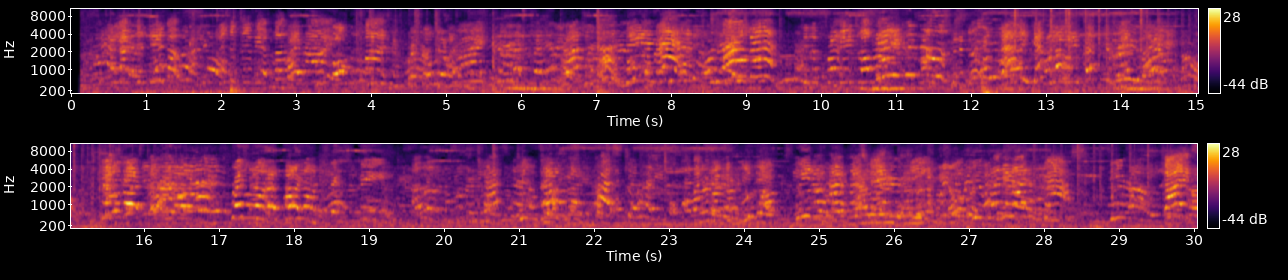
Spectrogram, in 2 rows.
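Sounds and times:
children talking and calling out: 0.2 - 30.0
short low hum: 10.2 - 11.9.

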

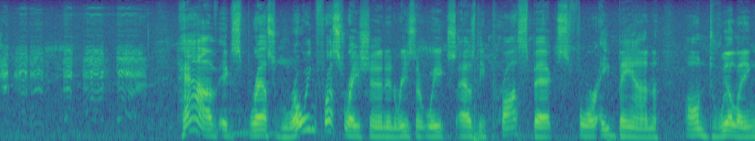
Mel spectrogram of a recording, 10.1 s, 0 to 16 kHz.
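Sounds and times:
high-pitched bird calls: 0.0 - 2.0.

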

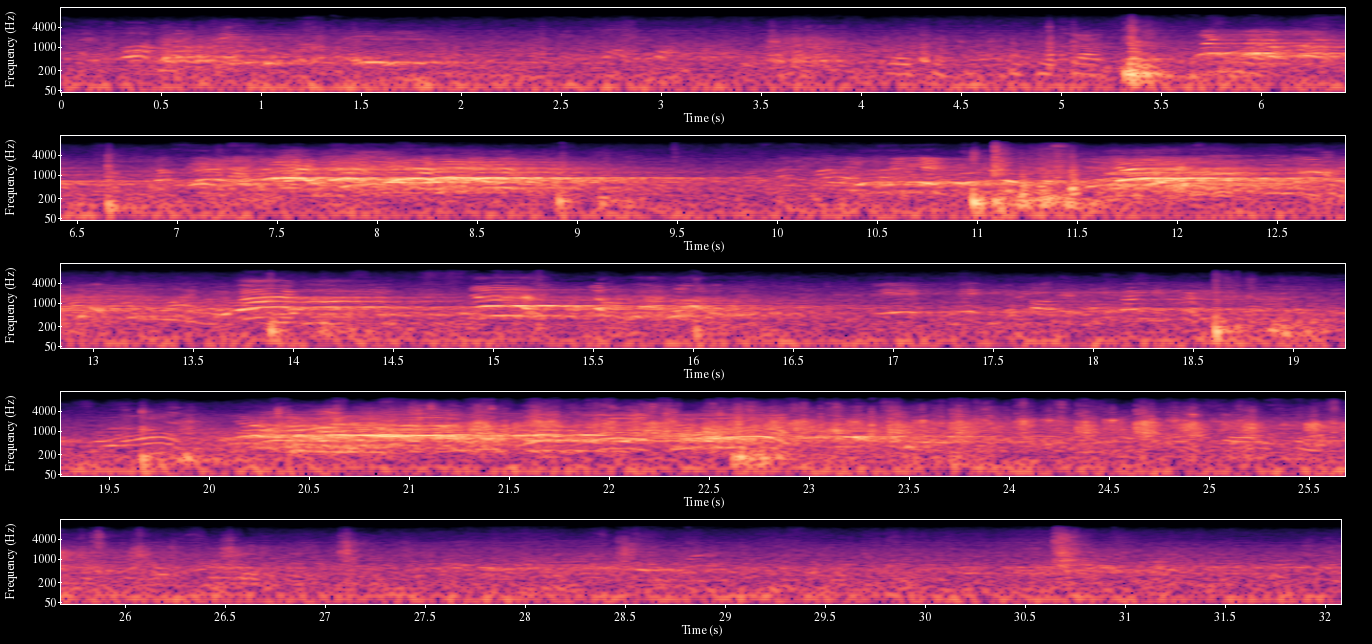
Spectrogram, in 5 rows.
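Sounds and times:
players shouting: 5.7 - 17.3, 19.6 - 24.1.

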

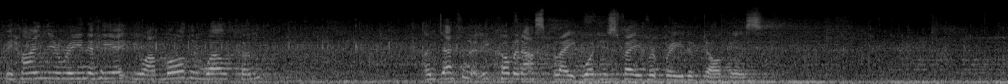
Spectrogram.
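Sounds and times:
background music with bass line: 7.0 - 10.0.

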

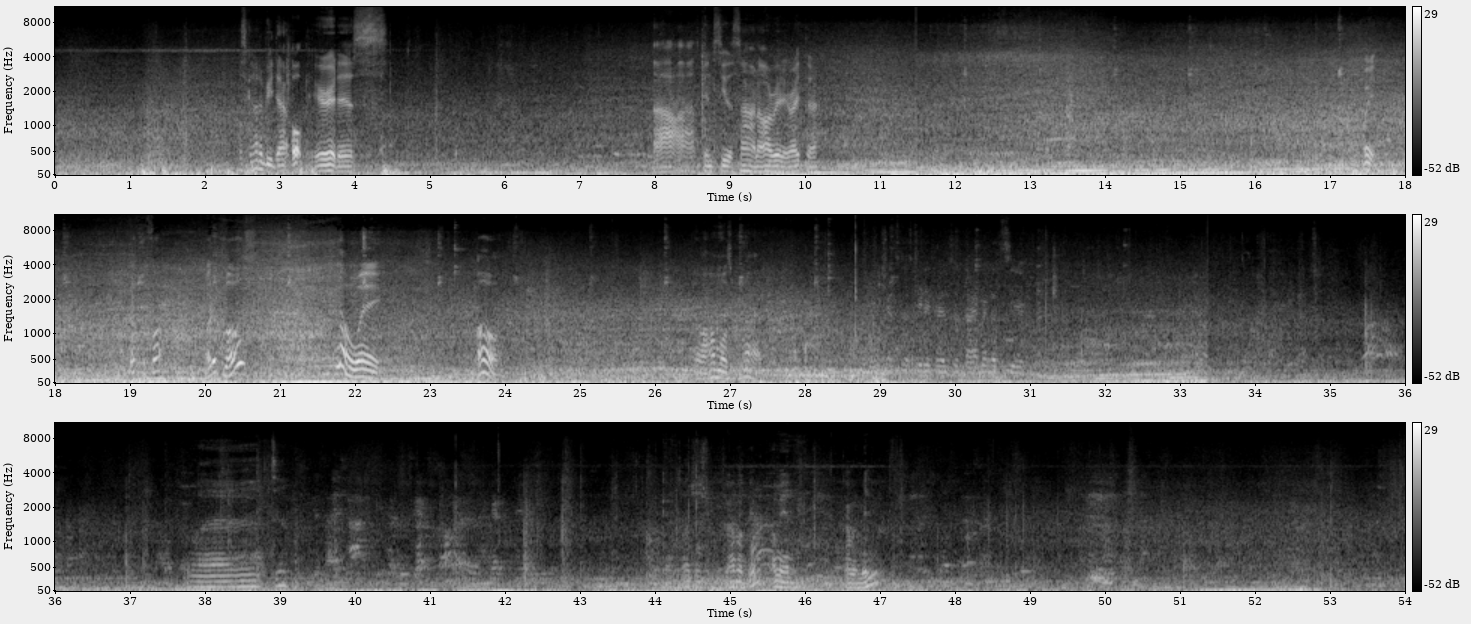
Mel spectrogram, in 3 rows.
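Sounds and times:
wind on microphone: 0.0 - 3.5
traffic rumble: 0.0 - 54.0
people's voices: 33.8 - 43.0, 43.9 - 51.9.

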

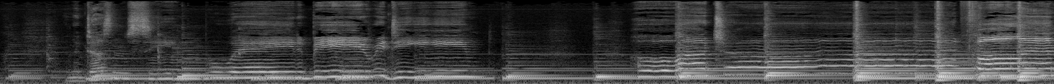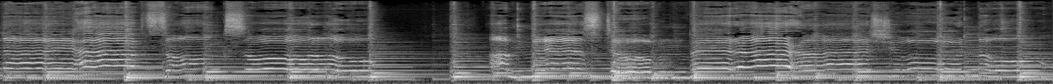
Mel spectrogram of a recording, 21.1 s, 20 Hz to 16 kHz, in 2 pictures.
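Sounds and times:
ukulele strumming chords: 0.0 - 21.0
man singing: 0.7 - 5.1, 6.3 - 21.0.

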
